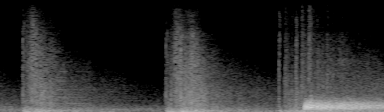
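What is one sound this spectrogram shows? Heavy naval guns fire booming salvos.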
